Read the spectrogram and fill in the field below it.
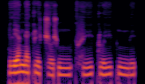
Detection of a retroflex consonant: present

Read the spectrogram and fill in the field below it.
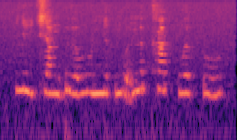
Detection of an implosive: present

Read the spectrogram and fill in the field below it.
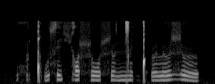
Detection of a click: present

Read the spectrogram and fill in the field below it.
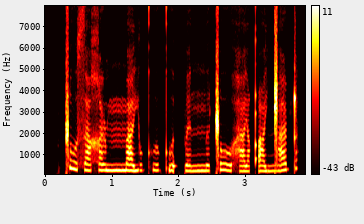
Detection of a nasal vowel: absent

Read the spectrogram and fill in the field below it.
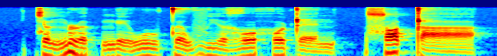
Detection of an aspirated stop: absent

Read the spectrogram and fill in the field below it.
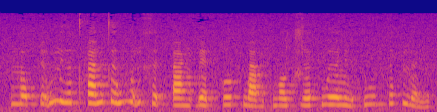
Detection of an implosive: present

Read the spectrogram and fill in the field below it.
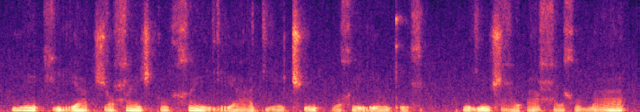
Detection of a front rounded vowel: absent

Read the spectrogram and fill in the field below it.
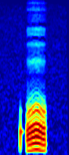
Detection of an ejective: absent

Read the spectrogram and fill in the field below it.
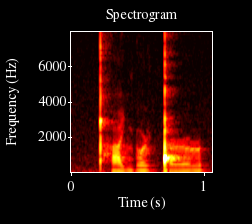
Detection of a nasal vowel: absent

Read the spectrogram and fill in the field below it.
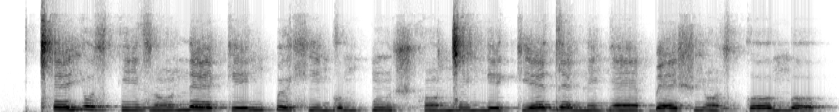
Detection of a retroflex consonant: absent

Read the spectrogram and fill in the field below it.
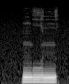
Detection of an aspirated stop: absent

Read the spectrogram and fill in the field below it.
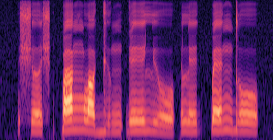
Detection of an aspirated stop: absent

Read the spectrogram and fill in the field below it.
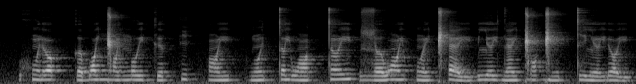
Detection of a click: present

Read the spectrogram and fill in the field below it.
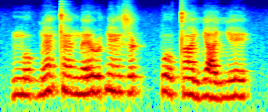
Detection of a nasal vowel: present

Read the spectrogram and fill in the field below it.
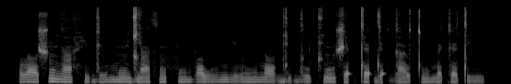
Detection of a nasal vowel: present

